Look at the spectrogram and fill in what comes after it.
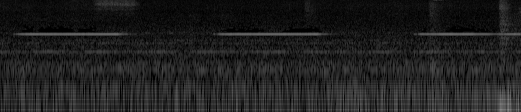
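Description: Steady rumble inside a SEPTA regional rail car, with a high electronic beep about a second long sounding three times, about two seconds apart, and a short knock just before the end.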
